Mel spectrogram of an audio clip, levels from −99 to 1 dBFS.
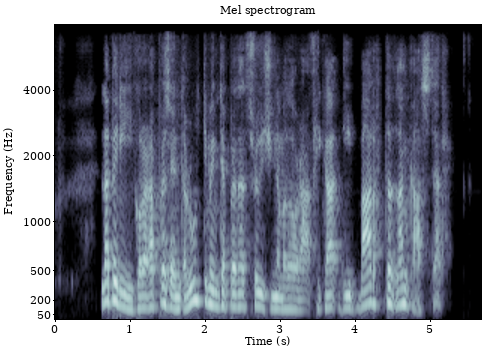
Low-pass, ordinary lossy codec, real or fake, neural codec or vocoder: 7.2 kHz; AAC, 48 kbps; fake; codec, 16 kHz, 2 kbps, X-Codec, HuBERT features, trained on LibriSpeech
